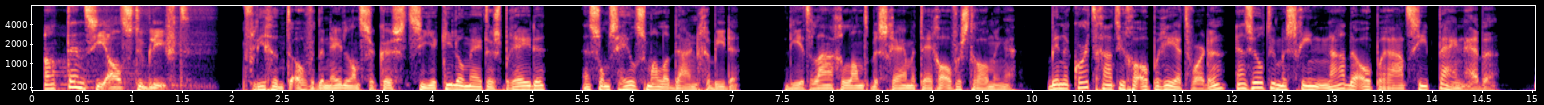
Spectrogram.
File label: DUTCH NL narration; niederlande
